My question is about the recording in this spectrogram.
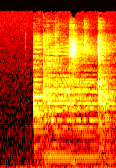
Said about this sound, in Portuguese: Epá, já, já vai o telefone. Pá, é que eu fico nervoso com isto.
